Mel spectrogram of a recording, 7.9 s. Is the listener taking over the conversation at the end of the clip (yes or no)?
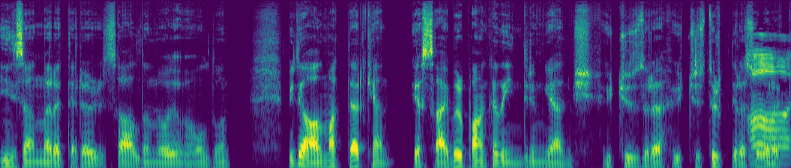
yes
